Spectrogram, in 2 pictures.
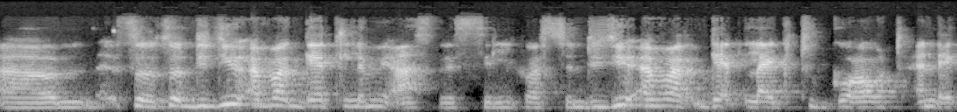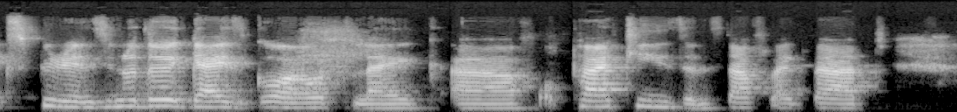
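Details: Adult speaker; normal speech.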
